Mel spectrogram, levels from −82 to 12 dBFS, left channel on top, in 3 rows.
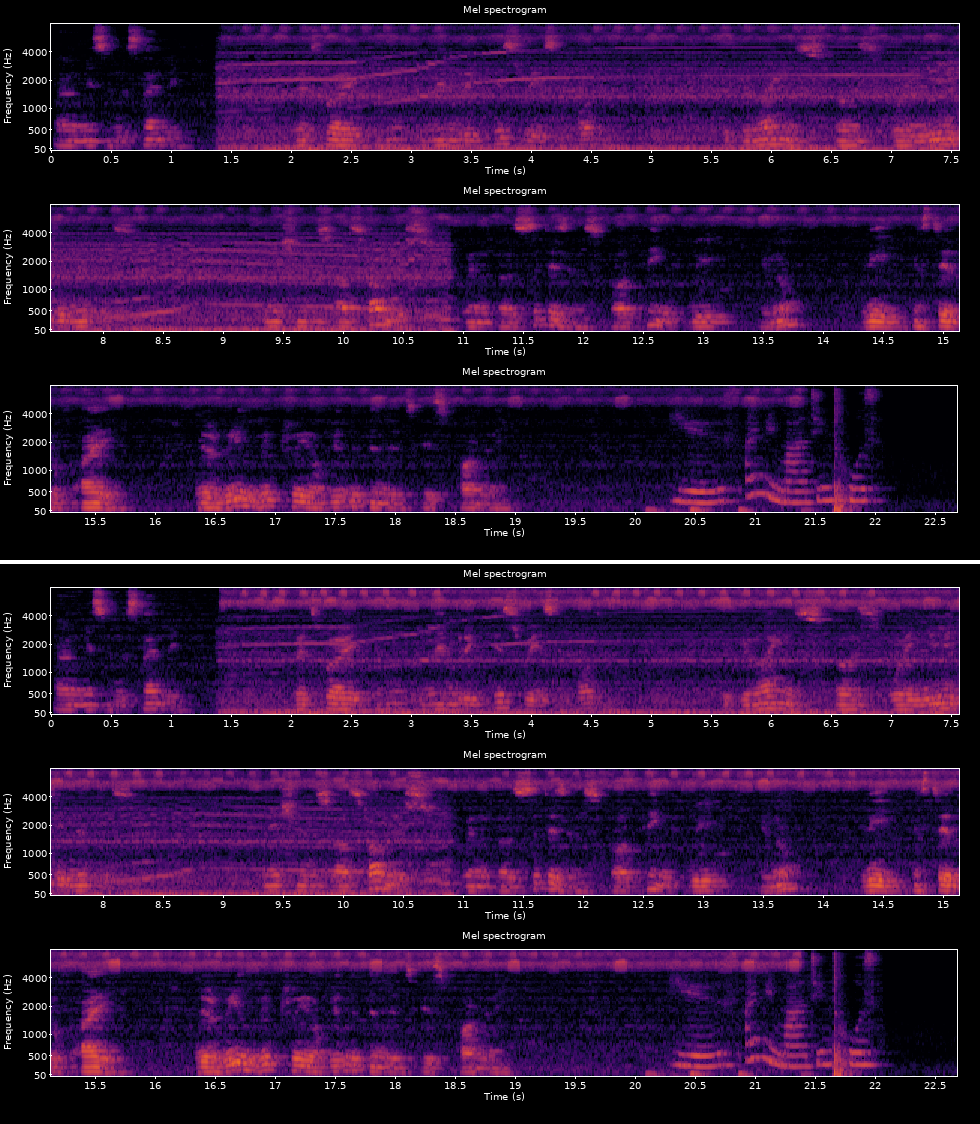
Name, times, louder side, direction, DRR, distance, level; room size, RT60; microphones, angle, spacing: voice 1, 0.0-1.1 2.0-4.7 5.6-8.2 9.3-13.2 13.5-13.8 14.3-15.7 16.3-18.9, right 2 dB, 85° right, 1.0 m, -32 dB
sound 1, 1.4-10.9, left 2 dB, 30° left, 0.4 m, -39 dB
Cricket, 1.4-21.4, right 11 dB, 60° right, 0.3 m, -39 dB
voice 2, 20.3-22.1, right 1 dB, 30° right, 0.9 m, -34 dB
5.3 x 2.9 x 2.2 m
head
